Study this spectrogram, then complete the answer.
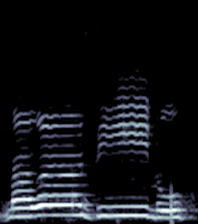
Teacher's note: الف خالی سے پہلے واو کے اوپر زبر ہے, الف مدہ ایک الف کے برابر کھینچ کر پڑھنا ہے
